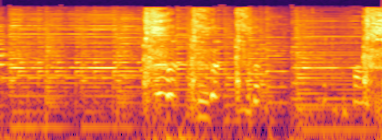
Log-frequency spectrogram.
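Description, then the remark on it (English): A few harsh coughing bursts coming in quick uneven fits over several seconds, fairly loud against a faint steady background hum. “Who's coughing?”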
